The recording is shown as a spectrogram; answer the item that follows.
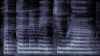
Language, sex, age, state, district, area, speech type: Sindhi, female, 45-60, Uttar Pradesh, Lucknow, urban, spontaneous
